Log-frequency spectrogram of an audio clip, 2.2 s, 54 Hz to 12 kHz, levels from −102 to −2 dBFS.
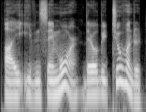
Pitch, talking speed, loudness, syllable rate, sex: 135 Hz, 220 wpm, -19 LUFS, 6.0 syllables/s, male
